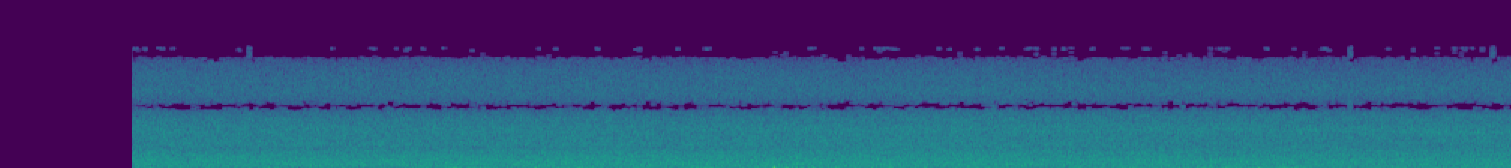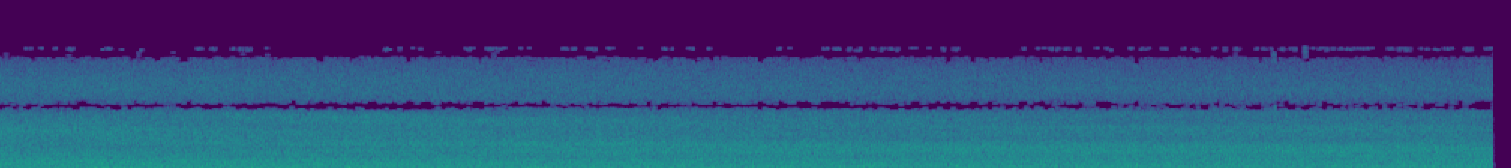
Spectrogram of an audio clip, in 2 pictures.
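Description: Small waterfalls and cascades rushing steadily over rock ledges into a stream. The sound cuts in suddenly about a second in.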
